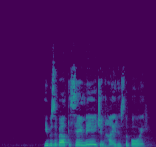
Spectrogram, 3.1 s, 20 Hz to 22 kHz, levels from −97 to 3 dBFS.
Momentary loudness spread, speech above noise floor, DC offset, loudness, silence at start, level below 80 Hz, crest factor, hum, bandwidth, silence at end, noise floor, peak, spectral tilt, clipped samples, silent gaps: 9 LU; 50 dB; under 0.1%; -38 LUFS; 0.9 s; -84 dBFS; 18 dB; none; 13.5 kHz; 0.25 s; -88 dBFS; -20 dBFS; -2.5 dB/octave; under 0.1%; none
